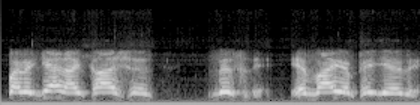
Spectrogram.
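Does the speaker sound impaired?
Yes: Parkinson's disease, mild; reduced neurotransmitters, possibly genetic and akron ohio tire factory water pollution; muscle stiffness, relieved by cannabis; slight difficulty in speaking.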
